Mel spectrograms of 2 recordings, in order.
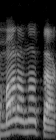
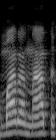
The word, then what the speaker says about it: maranatá: E agora maranatá, como dizemos nós católicos, ou maranata, como dizem nossos irmãos separados das comunidades evangélicas ou protestantes. Não importa a pronúncia, o significado, é o mesmo.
